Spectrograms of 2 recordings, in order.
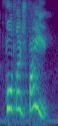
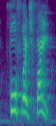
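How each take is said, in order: First: Higher, louder shout of the phrase; outraged shout of full-fledged fight; louder emphatic repeat. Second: Emphatic. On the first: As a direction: hit it harder the second time. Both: Retold or imitated.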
